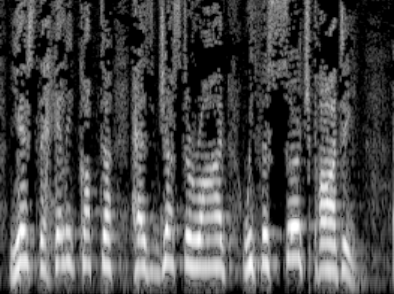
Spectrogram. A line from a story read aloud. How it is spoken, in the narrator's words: Back came the whispered response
